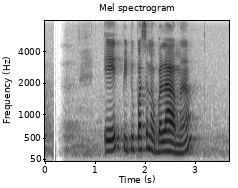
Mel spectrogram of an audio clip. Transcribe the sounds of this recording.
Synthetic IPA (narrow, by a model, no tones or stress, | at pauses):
eːt̪̚piʈupasənobəlaːmə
